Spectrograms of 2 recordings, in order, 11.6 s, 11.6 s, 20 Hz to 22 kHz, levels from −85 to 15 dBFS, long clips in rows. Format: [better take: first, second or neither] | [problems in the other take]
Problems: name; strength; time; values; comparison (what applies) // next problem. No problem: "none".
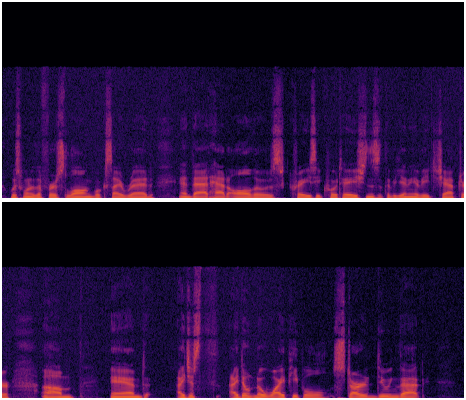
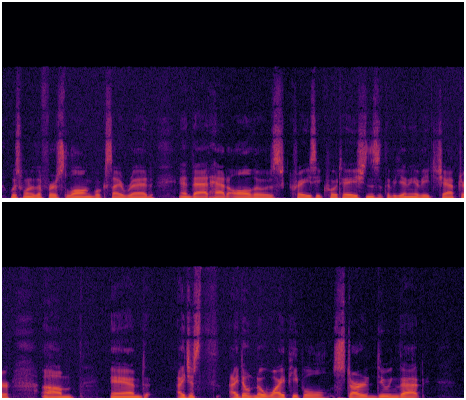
neither | hiss; faint; throughout; 30 dB below the speech; the same in both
